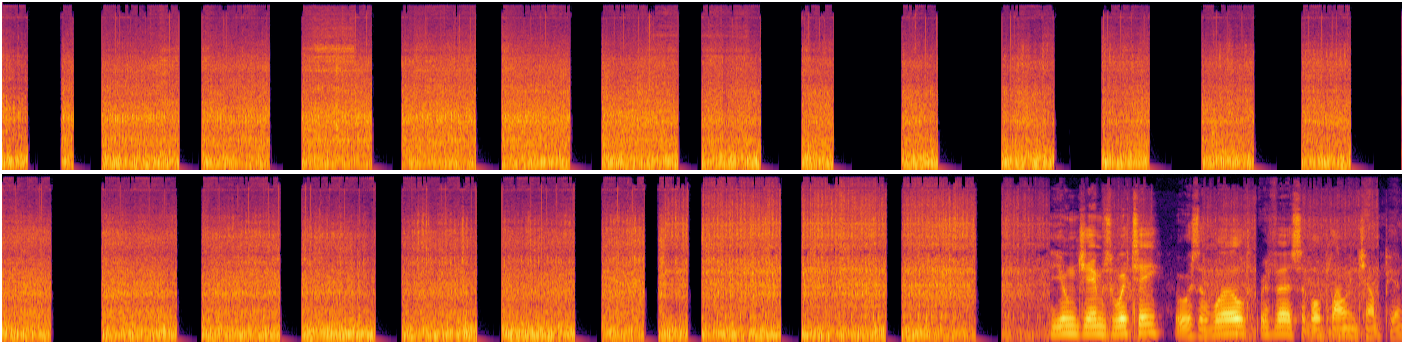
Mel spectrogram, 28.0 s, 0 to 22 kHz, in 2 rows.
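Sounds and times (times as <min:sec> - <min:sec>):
tractor engine running: 0:00.0 - 0:08.3, 0:15.0 - 0:28.0.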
